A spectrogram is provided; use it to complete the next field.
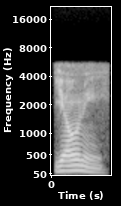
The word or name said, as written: yoni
